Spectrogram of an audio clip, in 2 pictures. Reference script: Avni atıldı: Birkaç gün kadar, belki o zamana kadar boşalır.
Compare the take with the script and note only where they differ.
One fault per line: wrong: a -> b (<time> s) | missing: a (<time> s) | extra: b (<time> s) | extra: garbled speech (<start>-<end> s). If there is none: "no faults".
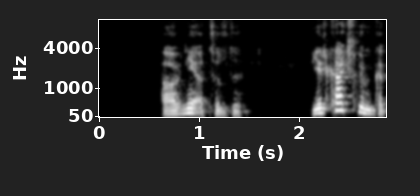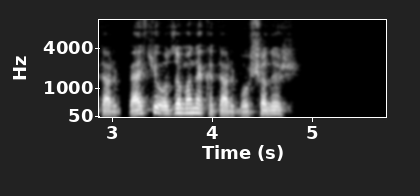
no faults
